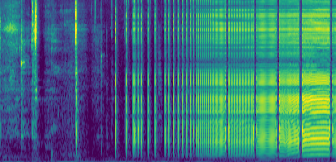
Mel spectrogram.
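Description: A few sharp clicks and crackles give way to a loud, buzzy synthesizer tone rich in harmonics from a Little Bits oscillator snapped to a blue power bit and a speaker. The tone's pitch slides and wobbles up and down as the oscillator is tuned.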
